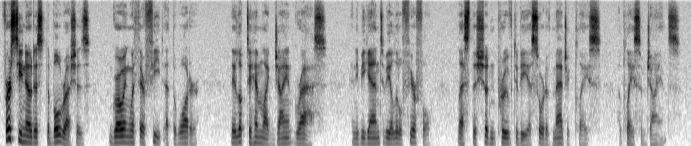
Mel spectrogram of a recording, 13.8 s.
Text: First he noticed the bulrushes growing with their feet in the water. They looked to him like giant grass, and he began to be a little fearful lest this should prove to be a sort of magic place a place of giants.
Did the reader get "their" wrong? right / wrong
right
